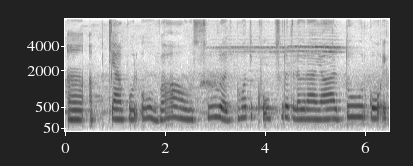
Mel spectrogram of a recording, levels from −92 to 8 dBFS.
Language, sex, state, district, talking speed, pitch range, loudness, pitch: Hindi, female, Bihar, Bhagalpur, 150 wpm, 215-255 Hz, -26 LUFS, 230 Hz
